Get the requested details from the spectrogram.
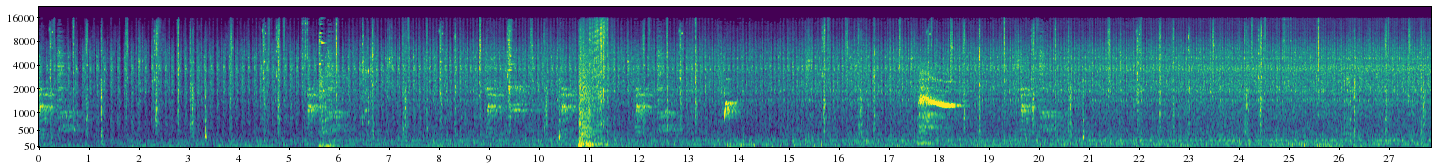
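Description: Metal parts clatter and rattle as a machine is repaired.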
